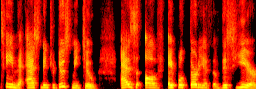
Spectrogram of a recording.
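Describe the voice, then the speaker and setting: A woman with an American accent and a plain, everyday voice, fairly low in pitch with ordinary pitch variation, at a moderate pace against a quiet background. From New York. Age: 60s. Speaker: Navy veteran and VA engineering supervisor. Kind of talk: testimony. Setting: video call.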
